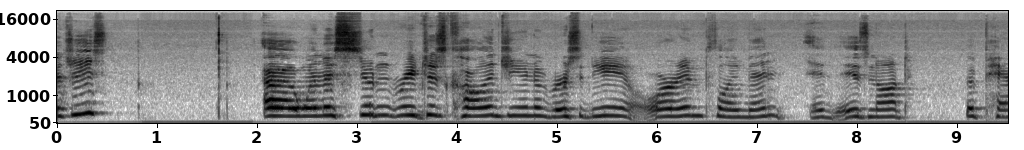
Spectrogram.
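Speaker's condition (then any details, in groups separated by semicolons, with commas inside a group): Triplegic cerebral palsy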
